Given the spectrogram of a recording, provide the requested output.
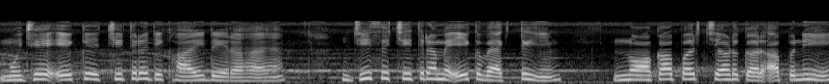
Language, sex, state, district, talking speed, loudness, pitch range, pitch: Hindi, female, Uttar Pradesh, Muzaffarnagar, 130 wpm, -18 LUFS, 205-255 Hz, 230 Hz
